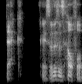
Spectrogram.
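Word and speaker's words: deque: ended queue means next class and it's usually pronounced deck okay so this is helpful because it's not obvious how to pronounce this word uh but anyways the way it's usually pronounced is deck um and then here they give you a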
